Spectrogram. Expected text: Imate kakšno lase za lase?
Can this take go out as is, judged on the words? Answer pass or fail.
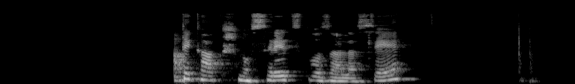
fail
